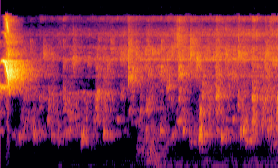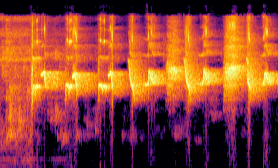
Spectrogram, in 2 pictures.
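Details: Bulbul called cucak cungkok, recorded to train and rile other contest birds: quiet hissy start, then in the second half a lively string of loud, clear sliding whistles at roughly three notes a second.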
